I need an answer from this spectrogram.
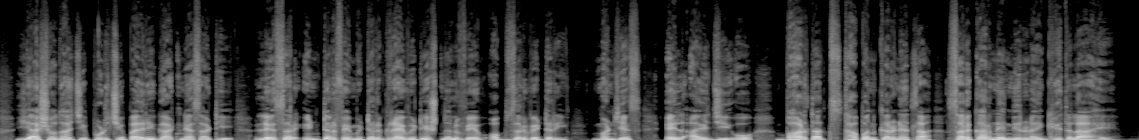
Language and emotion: Marathi, neutral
